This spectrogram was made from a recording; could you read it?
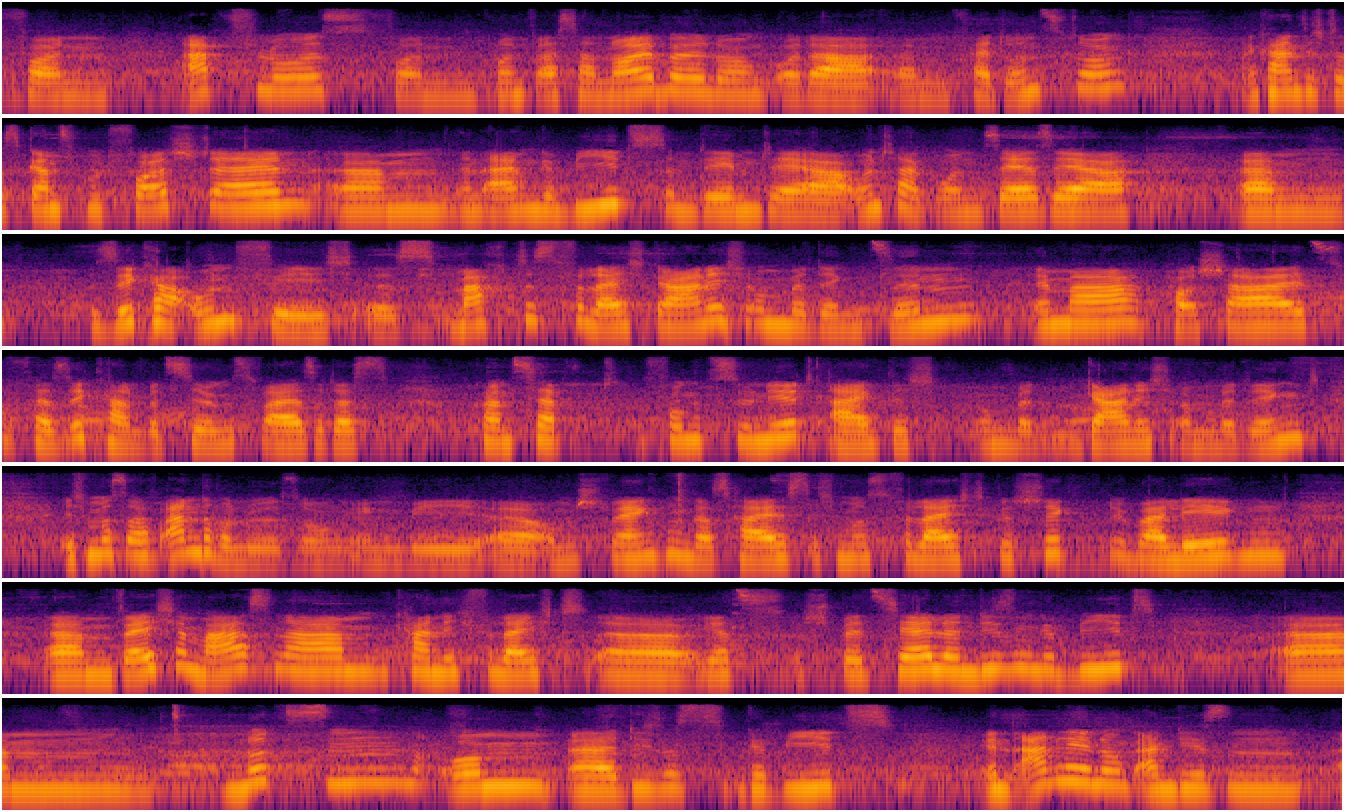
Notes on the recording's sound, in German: Live-Podcast von der GaLaBau 2022. Podcastfolge war eine ganz besondere, denn diese wurde Live von unserem Messestand auf der GaLaBau 2022 aufgenommen.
